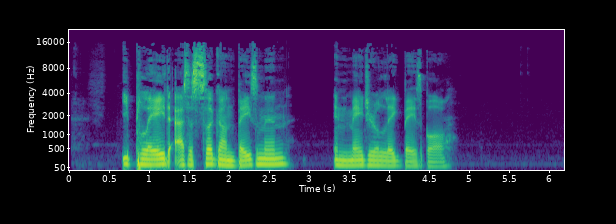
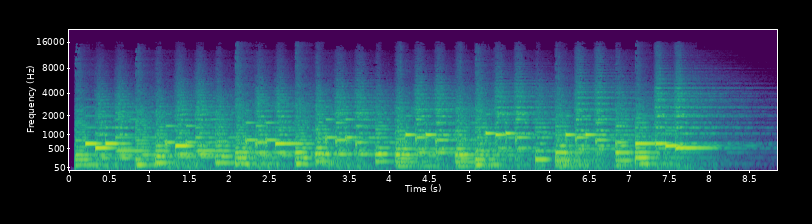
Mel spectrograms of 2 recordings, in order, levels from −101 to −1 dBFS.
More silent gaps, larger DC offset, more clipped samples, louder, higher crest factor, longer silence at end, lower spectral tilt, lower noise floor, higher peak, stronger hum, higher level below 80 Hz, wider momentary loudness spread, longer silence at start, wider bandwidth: neither; neither; neither; about the same, -17 LUFS vs -19 LUFS; about the same, 18 dB vs 14 dB; first, 1.45 s vs 0.6 s; second, -5 dB/octave vs -7.5 dB/octave; first, -75 dBFS vs -49 dBFS; first, 0 dBFS vs -4 dBFS; neither; about the same, -42 dBFS vs -44 dBFS; first, 12 LU vs 7 LU; first, 0.65 s vs 0.05 s; first, 16 kHz vs 13 kHz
